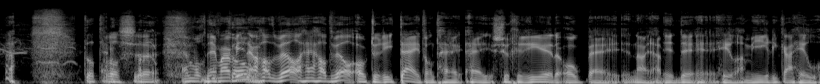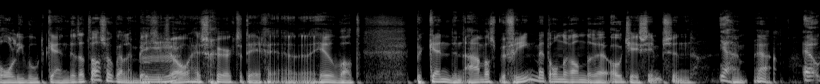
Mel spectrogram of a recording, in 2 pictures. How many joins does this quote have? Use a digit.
1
